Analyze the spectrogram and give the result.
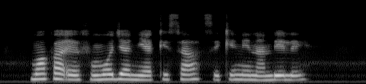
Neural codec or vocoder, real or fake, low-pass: codec, 24 kHz, 0.9 kbps, WavTokenizer, large speech release; fake; 10.8 kHz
